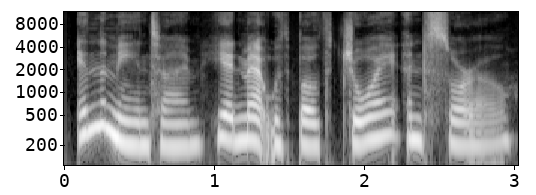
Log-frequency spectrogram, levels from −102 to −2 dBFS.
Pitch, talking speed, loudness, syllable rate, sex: 225 Hz, 220 wpm, -17 LUFS, 5.0 syllables/s, female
